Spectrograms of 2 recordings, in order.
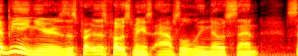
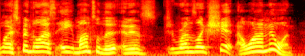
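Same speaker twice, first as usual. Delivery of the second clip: mock entitled customer; 8 semitones higher, faster than usual.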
